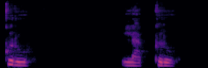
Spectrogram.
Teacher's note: el hablante que pierde la S final no dice cruz, sino cru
